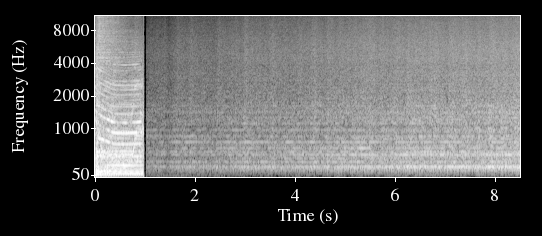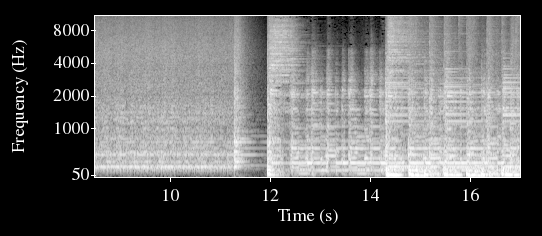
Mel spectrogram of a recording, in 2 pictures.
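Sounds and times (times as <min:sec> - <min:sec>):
rock band held notes: 0:00.0 - 0:01.0, 0:05.0 - 0:17.0
snare drum roll: 0:00.0 - 0:12.8.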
